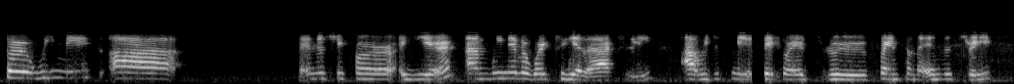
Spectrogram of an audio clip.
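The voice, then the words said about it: South African Cape Town accent. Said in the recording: “Venezuelan, but you sound like you're from Cape Town. ... my first language is Spanish ... I guess there's a lot of South Africans in this industry. ... And that's the accent I have.”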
